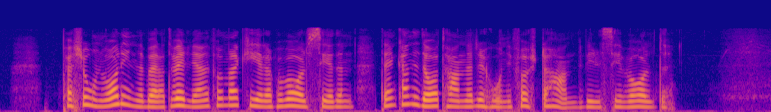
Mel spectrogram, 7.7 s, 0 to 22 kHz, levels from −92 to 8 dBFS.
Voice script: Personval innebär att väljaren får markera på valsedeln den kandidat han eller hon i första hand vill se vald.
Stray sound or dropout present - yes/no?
no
